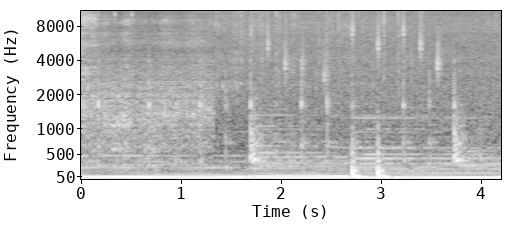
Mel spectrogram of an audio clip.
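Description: Black marker drawing on paper: faint, scattered scratchy strokes over a steady low hum, with two short clicks about three seconds in.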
